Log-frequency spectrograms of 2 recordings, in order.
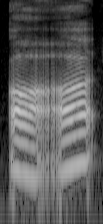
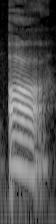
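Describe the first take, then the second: First: The syllable is said in the dipping third tone. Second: The syllable is said in the falling fourth tone. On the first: "третьим" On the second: "четвертым"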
